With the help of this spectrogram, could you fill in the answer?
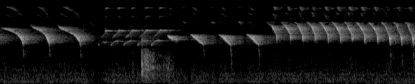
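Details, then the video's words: Caged Belgian canary singing lively while hopping about its cage: a run of sharp downward-sweeping whistled notes, a brief buzzy rattling phrase, more descending slurs, then a rapid high rolling trill to the end. "Canário Belga Dá Um Super Show de Canto"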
